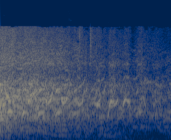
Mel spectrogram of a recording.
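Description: Laughter that starts loud and fades steadily away.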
